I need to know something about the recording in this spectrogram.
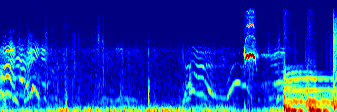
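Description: A single short, sharp blast on a metal sports whistle about three seconds in, the loudest sound here, after a stretch of voices; music starts just after it.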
